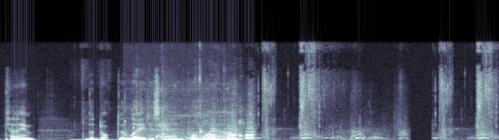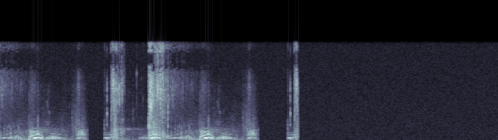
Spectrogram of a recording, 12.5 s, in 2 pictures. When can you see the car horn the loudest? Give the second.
3 s.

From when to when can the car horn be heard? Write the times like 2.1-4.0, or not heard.
1.8-3.2.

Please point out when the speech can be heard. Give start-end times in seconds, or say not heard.
0.0-3.0.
